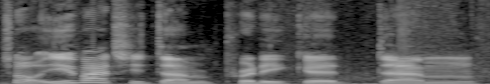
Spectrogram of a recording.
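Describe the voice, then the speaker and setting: A man's voice: mid-range voice, big pitch swings, fairly quick, sharp tone, slight background noise. A man co-hosting a game stream, trading playful, teasing banter. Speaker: co-host.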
